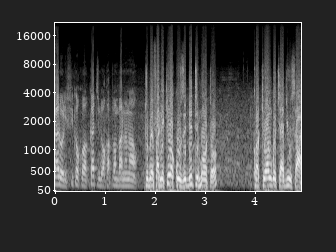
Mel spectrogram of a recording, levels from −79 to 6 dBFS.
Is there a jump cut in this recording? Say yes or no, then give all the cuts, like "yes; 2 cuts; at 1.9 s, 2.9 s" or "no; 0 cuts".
yes; 1 cut; at 1.8 s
